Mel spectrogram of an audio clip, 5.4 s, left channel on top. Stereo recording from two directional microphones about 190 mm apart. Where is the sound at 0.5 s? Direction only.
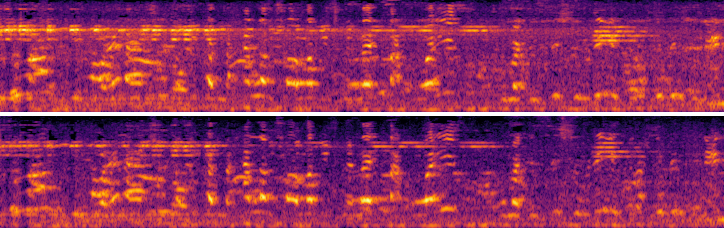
40° right (ahead or behind).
